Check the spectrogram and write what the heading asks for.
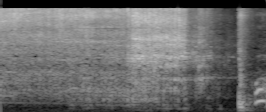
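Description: Whirring of a plastic Raving Rabbids spinning-top toy and its launcher, which stops about a second and a half in. A couple of sharp knocks follow as the top tumbles off the table.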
